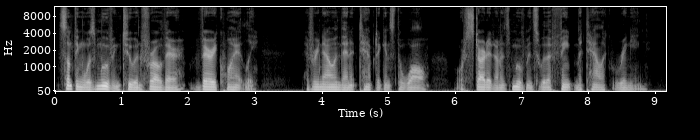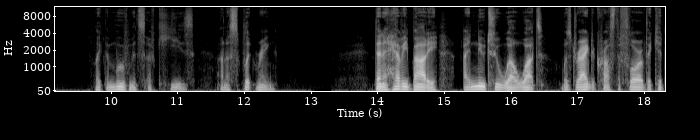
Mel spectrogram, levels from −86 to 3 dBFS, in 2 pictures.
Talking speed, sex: 180 wpm, male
